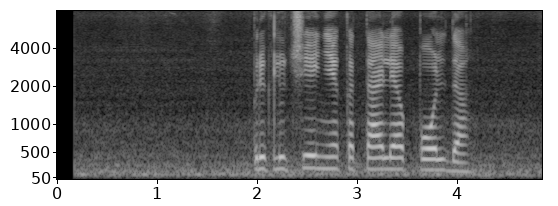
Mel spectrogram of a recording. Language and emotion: Russian, neutral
